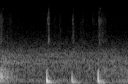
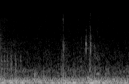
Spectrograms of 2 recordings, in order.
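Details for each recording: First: 2001 Jaguar X-Type 2.5 manual, 107,000 miles, on a road test after changing rear top and lower control arms, anti-roll bar bushes and drop links: three dull thumps over bumps; slight remaining rear knock, cause suspected, not confirmed. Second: 2001 Jaguar X-Type 2.5 manual, 107,000 miles, road test over a lumpy lane after replacing the rear top and lower control arms, anti-roll bar bushes and drop links. Steady road rumble with only faint ticks and no heavy clunks; only a very slight rear noise remains.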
